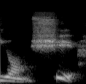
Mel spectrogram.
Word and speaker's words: Yongxu: So I figure out why some American can pronounce my Chinese name in the correct way, because they're German American.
